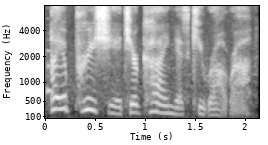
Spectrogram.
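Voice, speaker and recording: A woman's voice: mid-range voice, sing-song, moderate pace, slight background noise, close to an everyday voice. A woman playing a proud, coolly assertive young fashion designer in a video game, composed, cutting and formal. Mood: cool indignation.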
